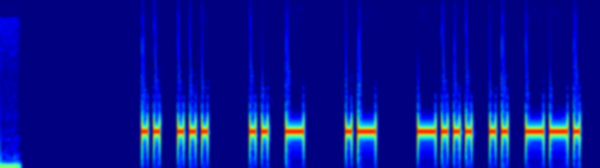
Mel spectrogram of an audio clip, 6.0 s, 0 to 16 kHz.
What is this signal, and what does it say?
Morse code, heard as a keyed tone, about 20 wpm, 700 Hz. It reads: IS IT A BIG
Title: Sentences from Top 1000 Words - Review Part 3 - 20wpm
